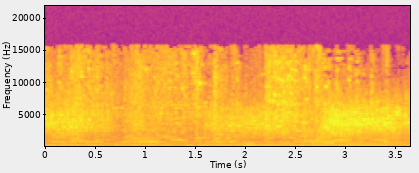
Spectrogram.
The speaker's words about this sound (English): Someone casts the first stone. One of the health office windows shatters. And the others.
